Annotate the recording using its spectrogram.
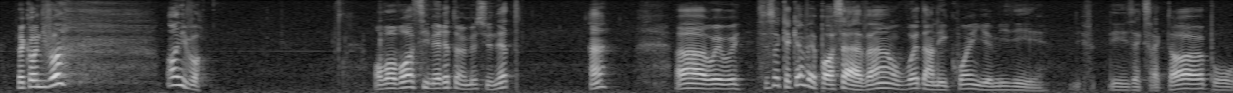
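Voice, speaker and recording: A man with a Quebec accent speaks fairly slowly at a fairly high pitch, with long, frequent pauses, against a quiet background. His pitch swings very widely and his loudness rises and falls sharply. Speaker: gaming YouTuber. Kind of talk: gameplay commentary. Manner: hesitant, many fillers and repetitions.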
